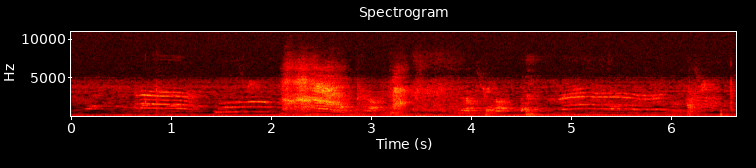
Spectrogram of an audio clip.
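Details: Dying rescued stray cat Moymoy, kept indoors, weak after refusing food for twelve days: a series of short, faint, falling meows, several in a row, with quiet tender Filipino speech and shuffling sounds in a small room.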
